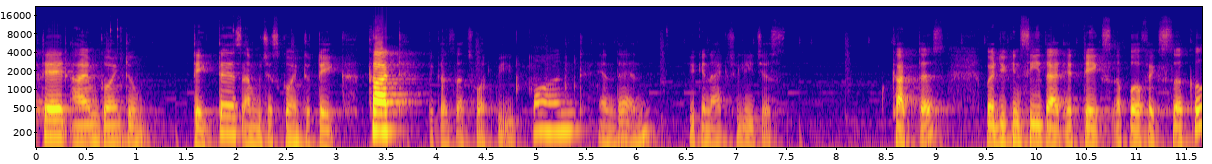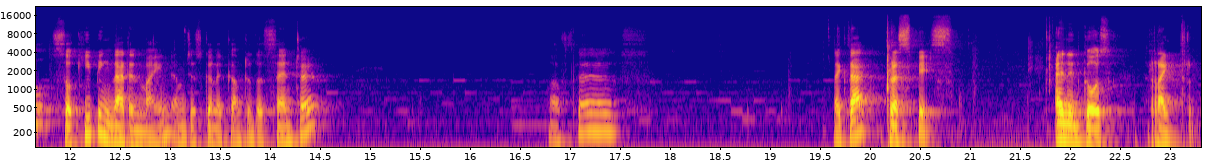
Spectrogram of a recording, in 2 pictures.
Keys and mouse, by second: 4.4 alt+middle click, 5.4 shift+middle click, 6.4-10.9 drag, 13.1 click, 13.4-20.9 drag.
